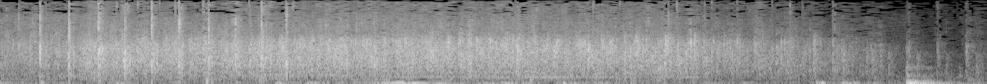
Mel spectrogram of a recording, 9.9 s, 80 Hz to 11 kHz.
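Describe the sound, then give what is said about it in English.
A crowd applauds to welcome Dr. David Schindler before his talk on Canadian fresh water in the 21st century, dense overlapping claps holding a loud, even level for several seconds before tapering off, with a low thump near the end. “Please join me in welcoming Dr. David Schindler.”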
